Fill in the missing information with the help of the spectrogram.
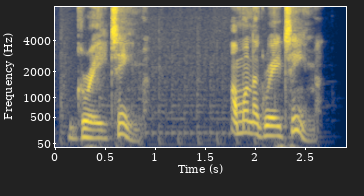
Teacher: the T for great is dropped and we only pronounce the T for team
